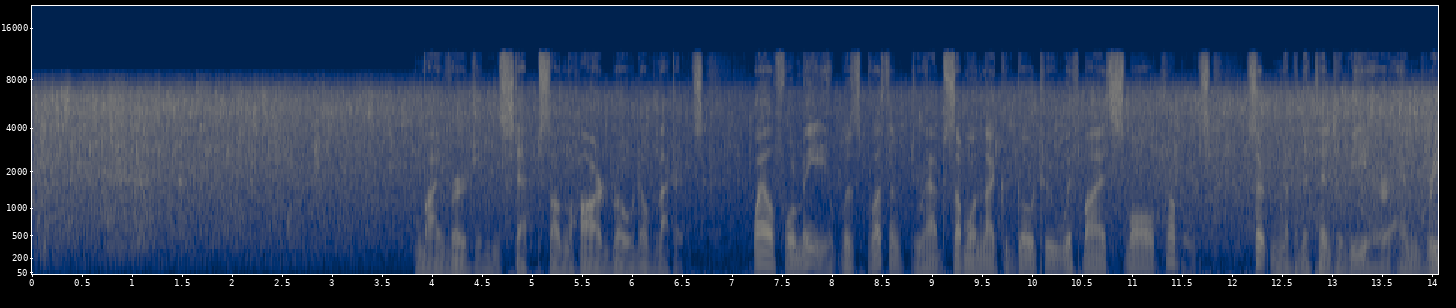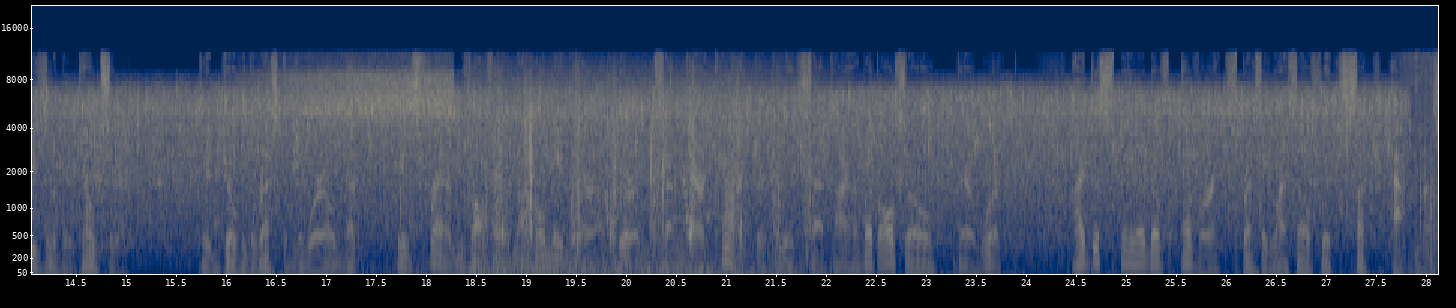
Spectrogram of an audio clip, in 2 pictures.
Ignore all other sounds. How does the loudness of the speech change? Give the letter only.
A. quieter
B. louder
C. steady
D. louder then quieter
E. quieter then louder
C.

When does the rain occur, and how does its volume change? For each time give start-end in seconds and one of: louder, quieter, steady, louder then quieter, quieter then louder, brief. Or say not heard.
0.0-28.0 quieter then louder.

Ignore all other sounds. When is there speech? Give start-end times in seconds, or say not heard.
3.8-15.0, 15.7-28.0.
